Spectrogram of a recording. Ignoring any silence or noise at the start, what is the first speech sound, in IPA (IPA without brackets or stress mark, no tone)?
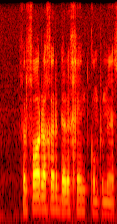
f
